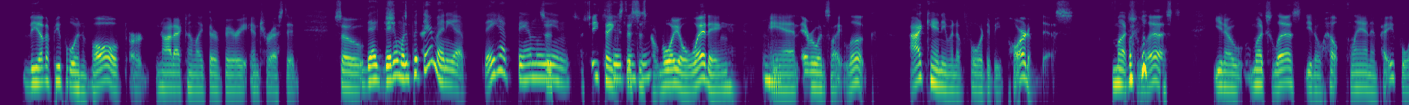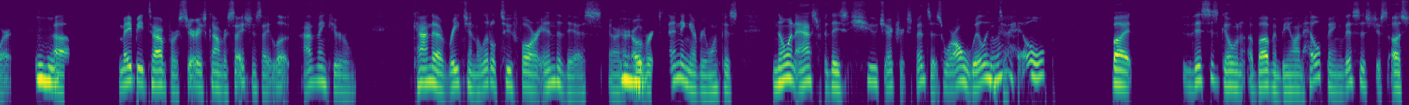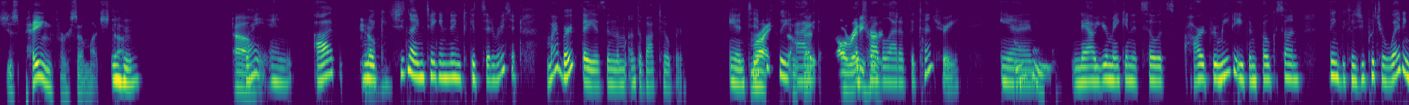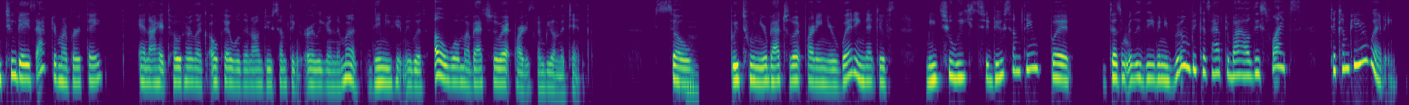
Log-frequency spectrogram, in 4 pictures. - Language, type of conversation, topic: English, advice, How can I prioritize and manage my responsibilities when I feel overwhelmed?
- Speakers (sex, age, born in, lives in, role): female, 40-44, United States, United States, user; male, 40-44, United States, United States, advisor
- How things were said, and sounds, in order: other background noise; unintelligible speech; laughing while speaking: "Right"; tapping; unintelligible speech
